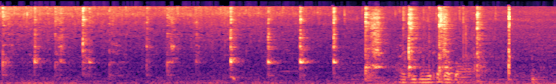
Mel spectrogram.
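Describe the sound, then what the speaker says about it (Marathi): Chopped onion frying in a pan for an egg masala, steady sizzling under repeated sharp clicks and scrapes of a spoon stirring against the pan, growing busier toward the end. "कांदा छान प्रकारे फ्राय झाला"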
